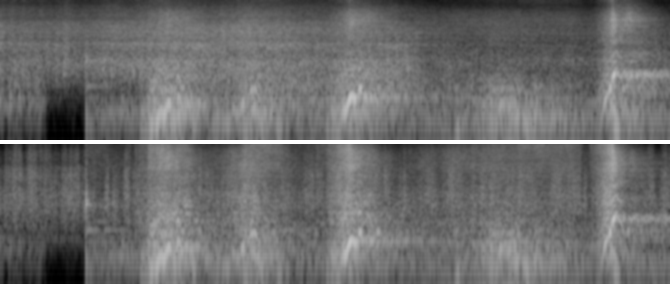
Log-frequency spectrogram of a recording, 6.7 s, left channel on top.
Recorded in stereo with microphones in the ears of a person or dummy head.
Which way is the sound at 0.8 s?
55° right (ahead or behind).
